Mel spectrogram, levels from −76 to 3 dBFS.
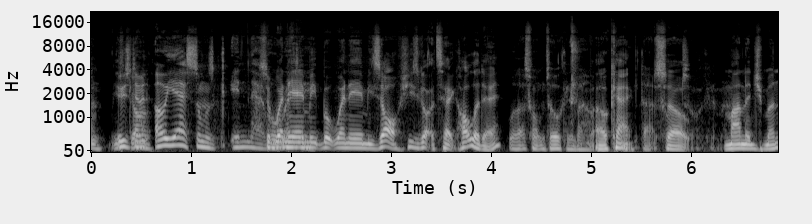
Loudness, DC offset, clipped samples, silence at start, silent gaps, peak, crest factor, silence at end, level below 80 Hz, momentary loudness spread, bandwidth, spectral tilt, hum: -23 LUFS; under 0.1%; under 0.1%; 0 s; none; -10 dBFS; 14 dB; 0 s; -50 dBFS; 7 LU; 17 kHz; -5.5 dB/octave; none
